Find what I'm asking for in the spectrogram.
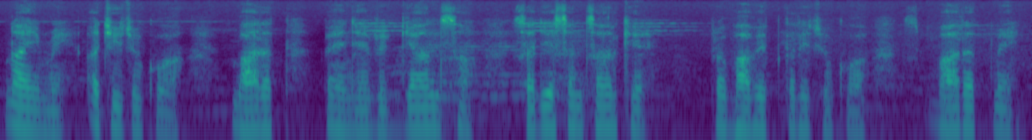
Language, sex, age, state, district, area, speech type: Sindhi, male, 45-60, Delhi, South Delhi, urban, spontaneous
